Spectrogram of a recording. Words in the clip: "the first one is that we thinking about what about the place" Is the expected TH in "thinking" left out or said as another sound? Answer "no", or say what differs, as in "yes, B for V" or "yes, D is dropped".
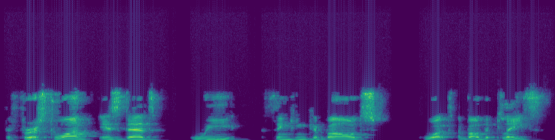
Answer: no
